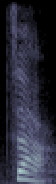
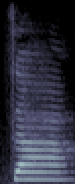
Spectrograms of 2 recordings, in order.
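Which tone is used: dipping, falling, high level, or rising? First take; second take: falling; high level. First: The pitch falls sharply from high. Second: The pitch stays high and level.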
